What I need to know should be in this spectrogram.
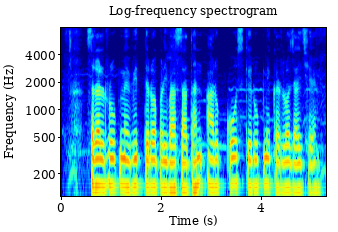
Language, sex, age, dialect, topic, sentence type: Maithili, male, 25-30, Angika, banking, statement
